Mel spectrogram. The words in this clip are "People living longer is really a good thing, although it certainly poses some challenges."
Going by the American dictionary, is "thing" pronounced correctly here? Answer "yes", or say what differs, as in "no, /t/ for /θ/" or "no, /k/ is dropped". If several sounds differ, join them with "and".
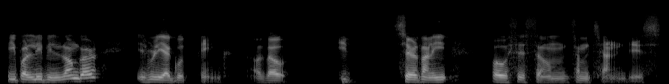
yes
